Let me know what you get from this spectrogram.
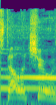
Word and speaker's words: Stellachuu: Because it's not Chew. Just Stella Chu, it's pronounced Stella Chu.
